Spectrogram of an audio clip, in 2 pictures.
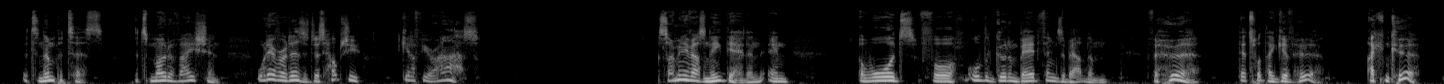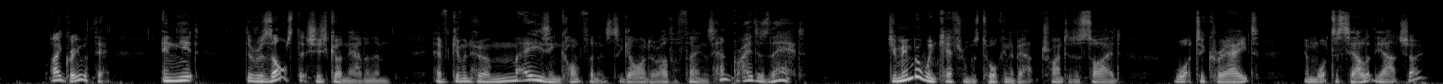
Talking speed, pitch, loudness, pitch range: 195 wpm, 140 Hz, -29 LUFS, 110-180 Hz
